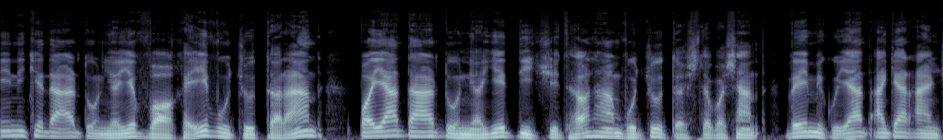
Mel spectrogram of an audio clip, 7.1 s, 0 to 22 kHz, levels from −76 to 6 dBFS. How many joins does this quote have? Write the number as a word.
one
